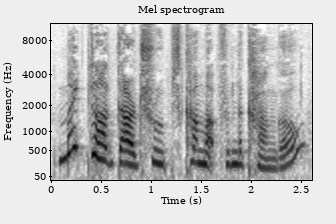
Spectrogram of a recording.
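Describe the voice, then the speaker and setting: A prim, determined lady played by a woman in old-style radio drama. Her voice is fairly high and very expressive, with formal, precise wording and a persistent, questioning manner. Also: normal speed. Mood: prim, firm. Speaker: actor in a community radio theatre.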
